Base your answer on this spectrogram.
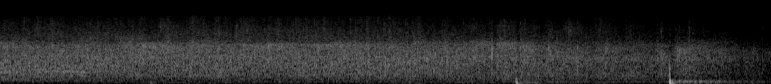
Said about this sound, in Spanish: Le damos un fuerte aplauso a la Virgen. ¡Viva la Virgen!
